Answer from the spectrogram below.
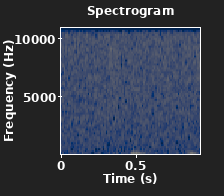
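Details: Two soft low thumps, lub and dub, over a faint hum, a heartbeat recorded on the left side of the chest. Normal heartbeat.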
